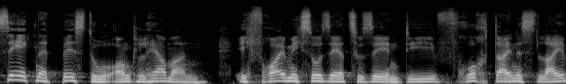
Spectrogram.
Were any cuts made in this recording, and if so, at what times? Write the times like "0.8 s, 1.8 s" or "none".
2.2 s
